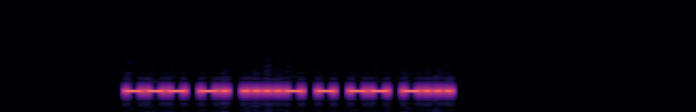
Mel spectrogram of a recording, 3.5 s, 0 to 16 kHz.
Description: Morse code, heard as a keyed tone, about 44 wpm, 700 Hz. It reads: ON4TMB
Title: DXCC-100 Call Signs - 6 Characters - Repeated 2x - 45wpm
